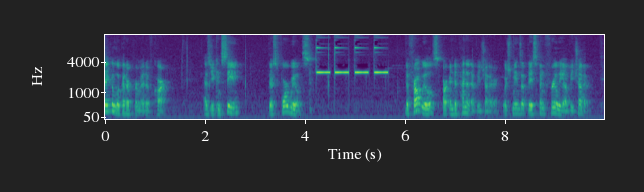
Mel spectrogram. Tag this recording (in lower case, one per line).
speech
